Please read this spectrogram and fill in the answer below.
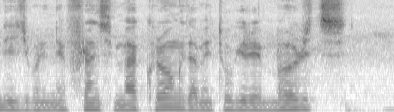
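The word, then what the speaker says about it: Merz: 프렌시 마크롱 그다음에 독일의 머츠에 독일 발음은 이제 뭐 mer츠 뭐 이런 정도인데 영어식으로는 그냥 머즈 머즈 정도인데요.에 이테리의 여성 총리가 여성 총리가요.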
